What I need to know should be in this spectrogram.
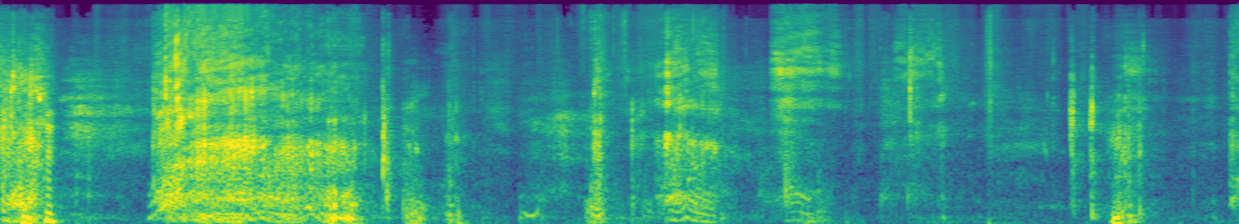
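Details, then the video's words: French Bulldog named Loki indoors making strange noises: broad wheezy, snorting bursts and grumbles, loudest in the first few seconds, then irregular short snuffles and breaths, with a person's voice faintly at times. "French Bulldog Makes Weirdest Noises You've Ever Heard!"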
